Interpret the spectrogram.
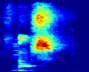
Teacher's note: j, fricative at the end, becomes sh, voiceless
